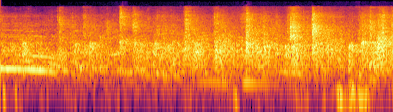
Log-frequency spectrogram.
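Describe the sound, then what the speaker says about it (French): Studio audience applauding and cheering on a French-language comedy game show as the first guest is introduced, dense steady clapping under excited voices and a tonal whistle-like sound near the start. "commence à applaudir"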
